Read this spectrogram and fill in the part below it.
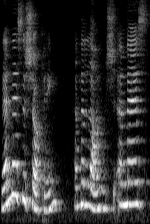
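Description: A woman's voice: high-pitched, lively intonation, a little slow, recorded from a distance, pitched above the performer's own voice. A woman voicing a tired, unwell mother elephant in a storybook. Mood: weary. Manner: tired, cross. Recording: roomy echo.

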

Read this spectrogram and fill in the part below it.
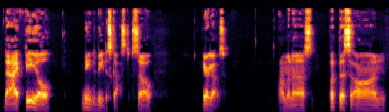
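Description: A young man with a somewhat low voice talks casually into a webcam in a small room at home. He sounds congested from an irritated throat. He rambles, restarts sentences and keeps correcting himself. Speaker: YouTuber. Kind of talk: casual vlog talk to camera.

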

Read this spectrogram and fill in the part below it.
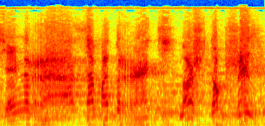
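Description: An actor playing a pompous, commanding boa constrictor who barks orders in an old animated satire. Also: male voice, very high voice, slow, gravelly, full character voice. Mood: smug, commanding. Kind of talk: 1940s Soviet animated satire acting. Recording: old film soundtrack with music.

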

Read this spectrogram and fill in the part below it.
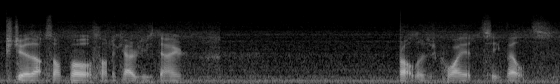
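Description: A man's voice: sits low, completely flat delivery, slow, gravelly. A man in his twenties, a pilot making radio calls and talking tersely through a headset in a small plane's cockpit. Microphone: aviation headset boom mic. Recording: aircraft headset intercom with engine noise.

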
